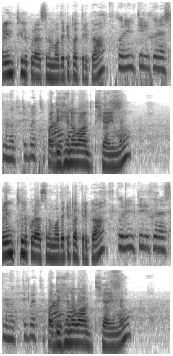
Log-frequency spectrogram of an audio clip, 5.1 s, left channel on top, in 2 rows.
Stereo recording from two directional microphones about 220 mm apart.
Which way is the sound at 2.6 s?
15° right (ahead or behind).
